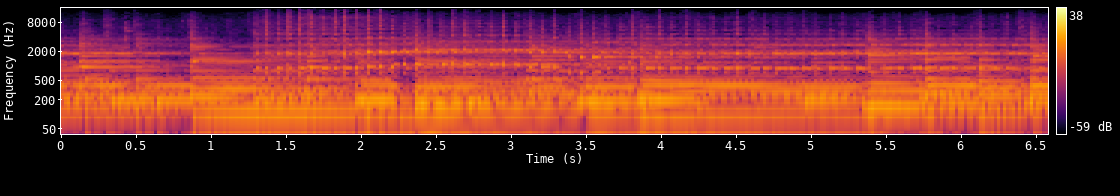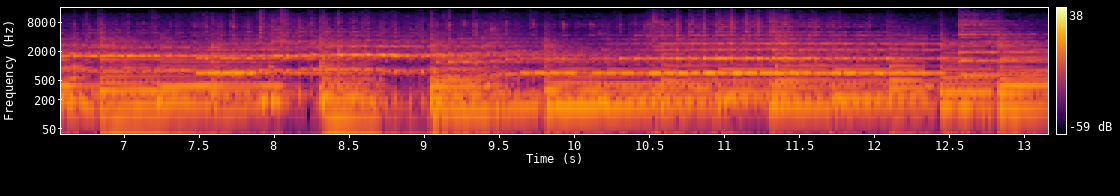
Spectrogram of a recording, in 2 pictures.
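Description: Cavaquinho playing a choro melody, with lower accompanying notes underneath.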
